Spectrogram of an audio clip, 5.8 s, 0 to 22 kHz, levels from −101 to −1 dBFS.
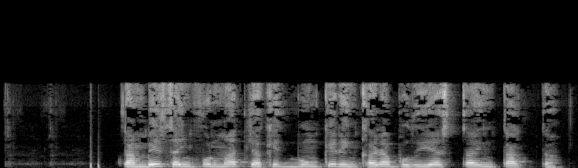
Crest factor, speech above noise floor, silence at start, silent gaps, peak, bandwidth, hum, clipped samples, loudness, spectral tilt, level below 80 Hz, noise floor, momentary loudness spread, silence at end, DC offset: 18 dB; 45 dB; 1.2 s; none; -6 dBFS; 11.5 kHz; none; under 0.1%; -23 LUFS; -3.5 dB/octave; -70 dBFS; -68 dBFS; 10 LU; 0.2 s; under 0.1%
